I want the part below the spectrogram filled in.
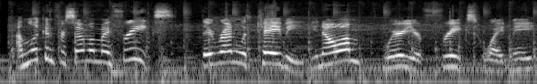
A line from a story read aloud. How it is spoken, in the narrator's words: yelled over the music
